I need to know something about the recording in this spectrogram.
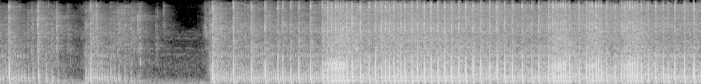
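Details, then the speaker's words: String trimmer that previously would not turn over now rotates freely. After a few pulls the two-stroke starts and runs buzzy and fairly steady, but there is an oil leak around the exhaust that the owner guesses caused the earlier starting problem. "Okay, so the good news is it started up, which is great."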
